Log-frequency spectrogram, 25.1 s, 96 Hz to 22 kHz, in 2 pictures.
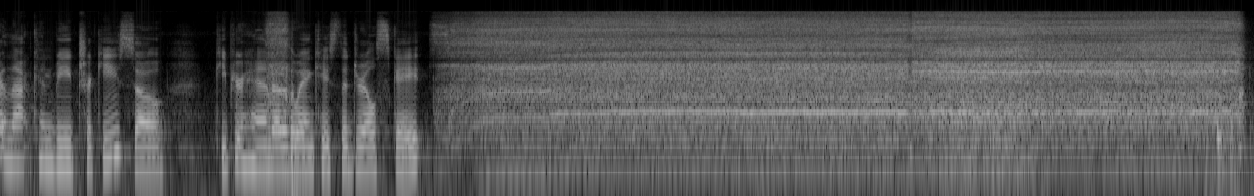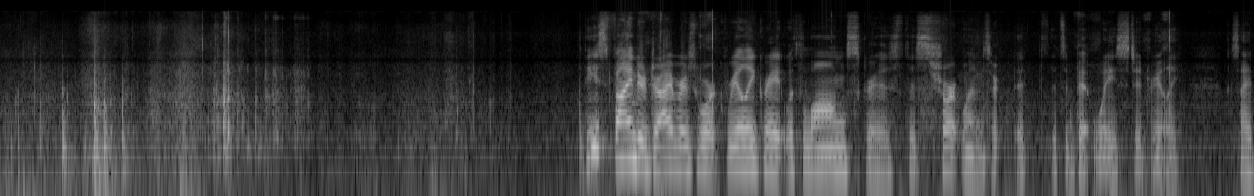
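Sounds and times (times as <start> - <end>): cordless drill drilling wood: 2.6 - 3.0, 4.4 - 12.5.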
